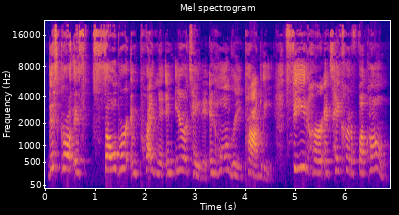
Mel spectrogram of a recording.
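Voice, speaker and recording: A woman's voice: high voice, expressive, measured pace, fairly bright tone, echoey room. A young woman, ranting bluntly and profanely as she reacts to a reality TV show. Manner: blunt, profane, exasperated, repeats herself. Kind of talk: casual ranting commentary.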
